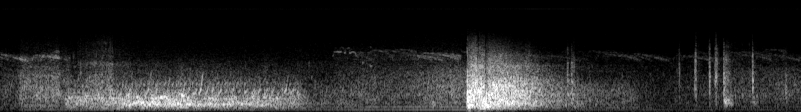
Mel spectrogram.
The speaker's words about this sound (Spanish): Estoy ensayando. Tengo un rifle nuevo. Hay que prepararse para la cacería del domingo.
